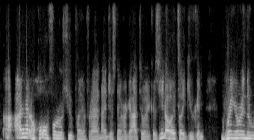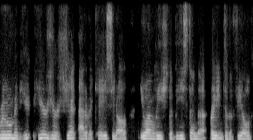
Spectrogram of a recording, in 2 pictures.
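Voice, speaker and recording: A man's voice: on the high side, a little fast, vocal fry, darkish tone, no room sound, lo-fi sound. A middle-aged man co-hosting a casual chat, blunt and conversational, with some swearing.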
